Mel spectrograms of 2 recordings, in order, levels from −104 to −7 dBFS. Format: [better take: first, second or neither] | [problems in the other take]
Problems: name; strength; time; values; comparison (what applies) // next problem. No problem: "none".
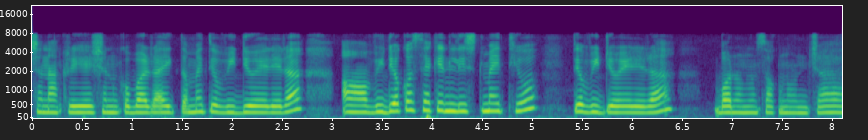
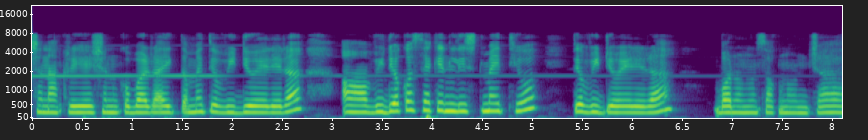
first | noise reduction (classical method log-MMSE)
